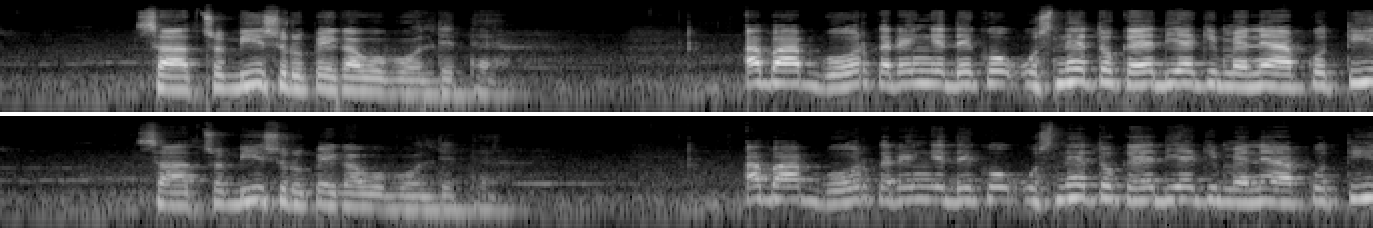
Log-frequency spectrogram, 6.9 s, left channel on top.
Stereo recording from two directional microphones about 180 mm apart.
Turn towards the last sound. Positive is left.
turn(degrees=30)  # may be behind; listen again after turning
